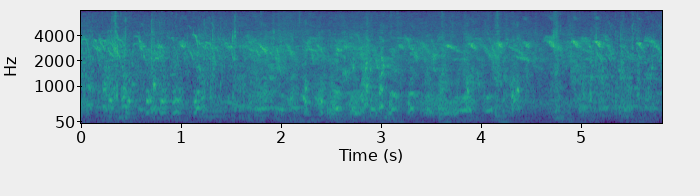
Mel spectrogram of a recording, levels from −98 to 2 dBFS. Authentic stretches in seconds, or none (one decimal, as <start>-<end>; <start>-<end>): 0.0-1.6; 5.1-5.8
